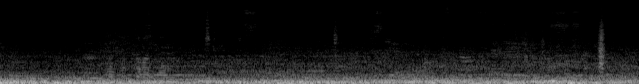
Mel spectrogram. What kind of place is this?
car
